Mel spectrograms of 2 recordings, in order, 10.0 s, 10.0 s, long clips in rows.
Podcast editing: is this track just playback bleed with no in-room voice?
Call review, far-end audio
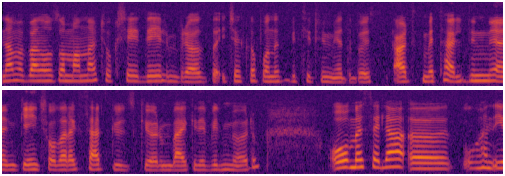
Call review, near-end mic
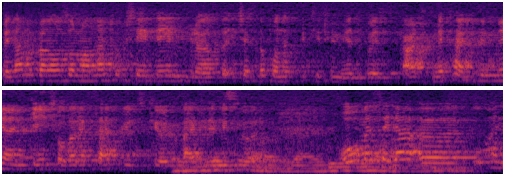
No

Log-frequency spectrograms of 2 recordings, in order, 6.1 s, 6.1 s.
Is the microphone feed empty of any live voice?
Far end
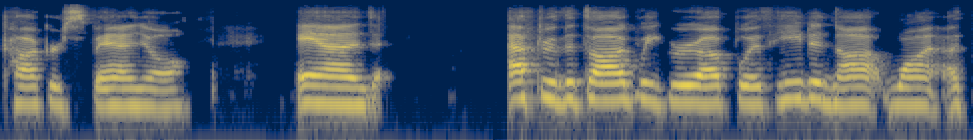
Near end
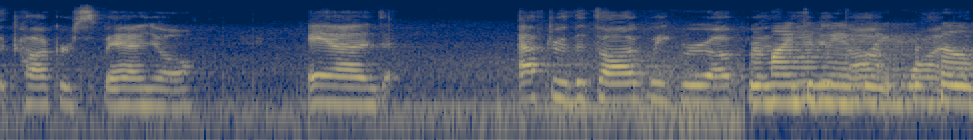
No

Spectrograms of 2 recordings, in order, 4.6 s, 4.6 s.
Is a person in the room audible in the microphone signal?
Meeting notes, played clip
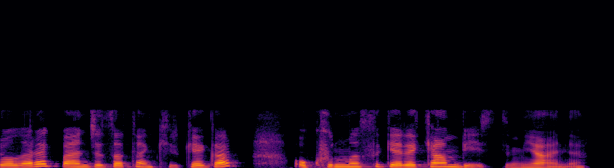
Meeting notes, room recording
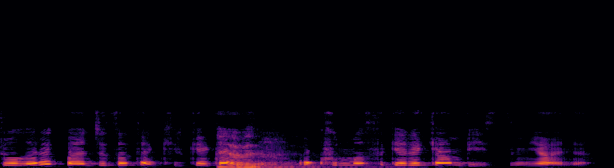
Yes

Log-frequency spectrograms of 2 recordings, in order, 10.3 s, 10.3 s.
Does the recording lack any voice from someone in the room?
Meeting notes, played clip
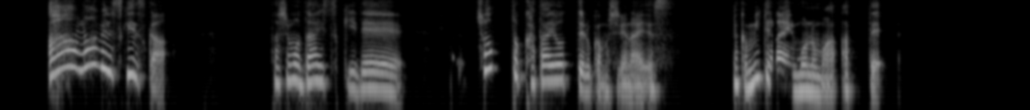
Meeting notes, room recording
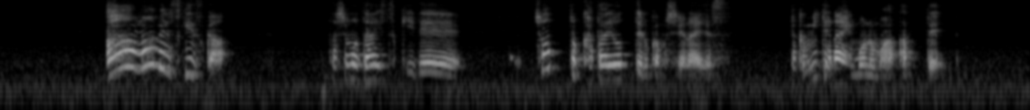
Yes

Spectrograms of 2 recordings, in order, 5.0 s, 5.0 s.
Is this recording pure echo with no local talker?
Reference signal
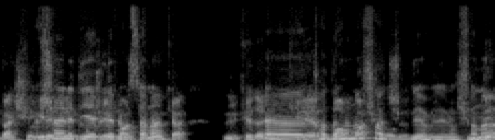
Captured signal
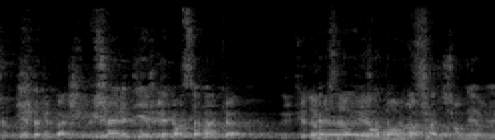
No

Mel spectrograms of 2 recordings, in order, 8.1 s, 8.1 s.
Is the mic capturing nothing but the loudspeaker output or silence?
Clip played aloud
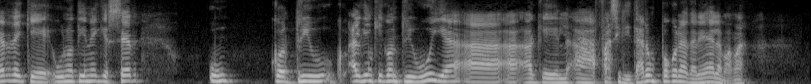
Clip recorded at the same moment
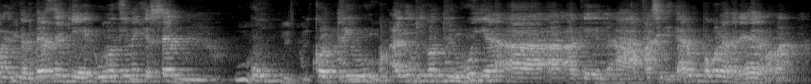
No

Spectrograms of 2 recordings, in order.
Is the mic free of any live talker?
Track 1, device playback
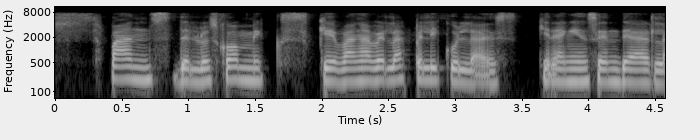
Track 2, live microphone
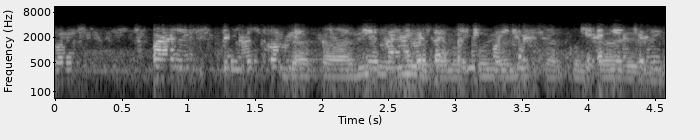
No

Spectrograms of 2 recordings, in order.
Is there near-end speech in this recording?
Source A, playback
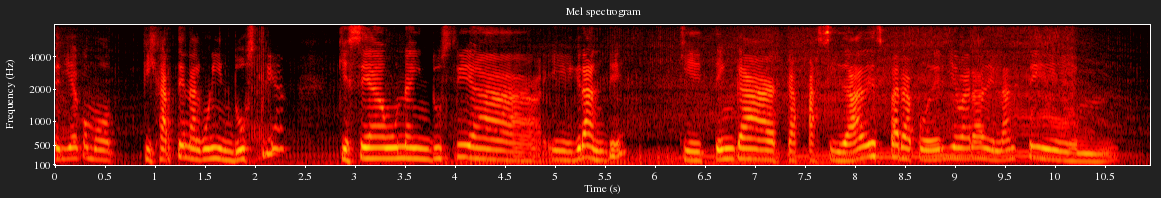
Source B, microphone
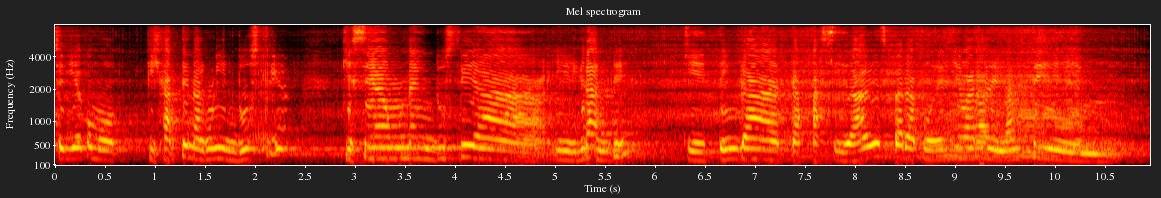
No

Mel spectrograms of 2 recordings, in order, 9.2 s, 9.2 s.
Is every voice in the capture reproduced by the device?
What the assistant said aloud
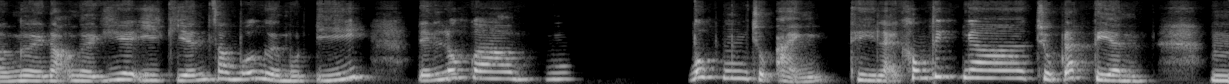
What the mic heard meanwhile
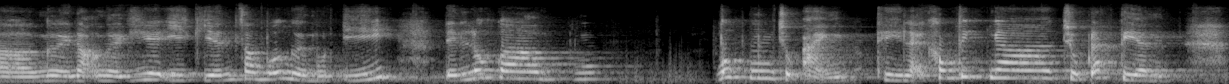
Yes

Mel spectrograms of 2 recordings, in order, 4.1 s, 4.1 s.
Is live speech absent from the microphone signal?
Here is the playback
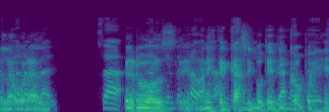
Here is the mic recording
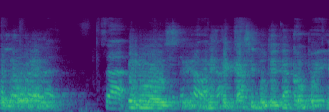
Yes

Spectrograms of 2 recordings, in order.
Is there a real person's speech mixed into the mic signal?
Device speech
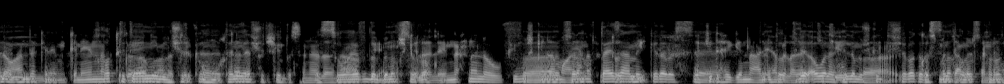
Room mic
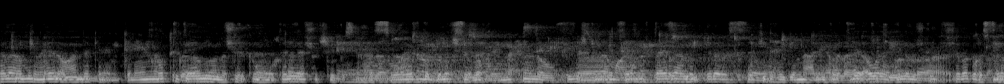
Yes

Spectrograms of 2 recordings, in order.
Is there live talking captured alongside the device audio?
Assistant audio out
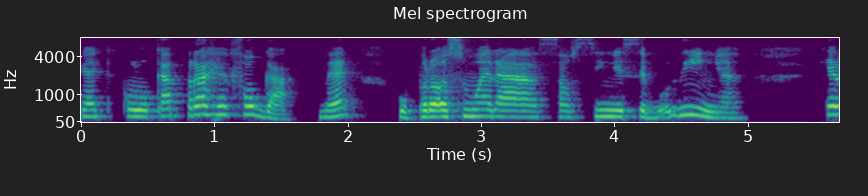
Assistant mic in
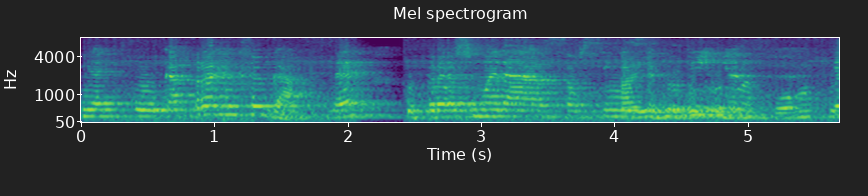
Yes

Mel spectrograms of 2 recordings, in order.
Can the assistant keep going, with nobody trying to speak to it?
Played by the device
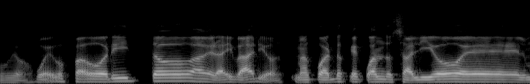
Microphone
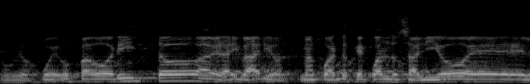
Yes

